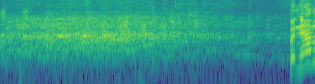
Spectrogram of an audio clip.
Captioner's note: laughing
